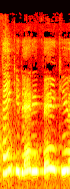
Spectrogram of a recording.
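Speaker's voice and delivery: mock boo-hooing through high, tearful sobs. Speaker retells thanking daddy for a purse gift, retelling crying thanks. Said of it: "And I'm crying and crying".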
